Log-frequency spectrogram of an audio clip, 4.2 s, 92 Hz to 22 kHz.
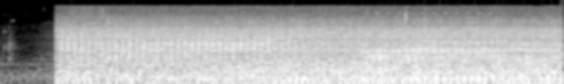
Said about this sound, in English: This Worsley Road resident first got wind of the fire on Wednesday afternoon when a helicopter flew over his house. Turn around, one helicopter, literally 30 seconds later, it's the second helicopter.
